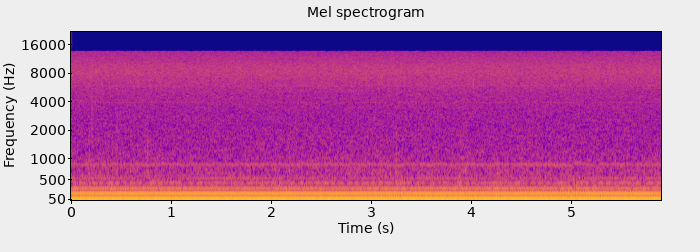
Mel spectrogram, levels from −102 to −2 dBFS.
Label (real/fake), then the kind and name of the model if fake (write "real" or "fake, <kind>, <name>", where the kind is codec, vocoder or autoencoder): real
